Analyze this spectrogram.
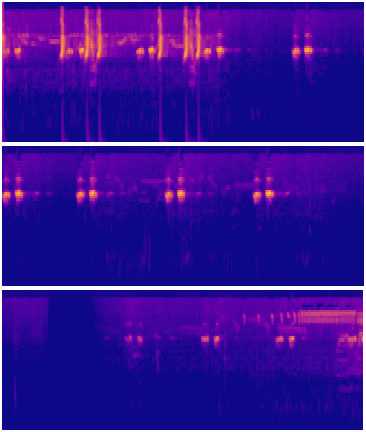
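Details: Quail call played from a recording to lure quails into hunting nets: a few sharp, loud cracking notes at the start, then paired short high chirps repeated roughly every three-quarters of a second, spacing out toward the end.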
